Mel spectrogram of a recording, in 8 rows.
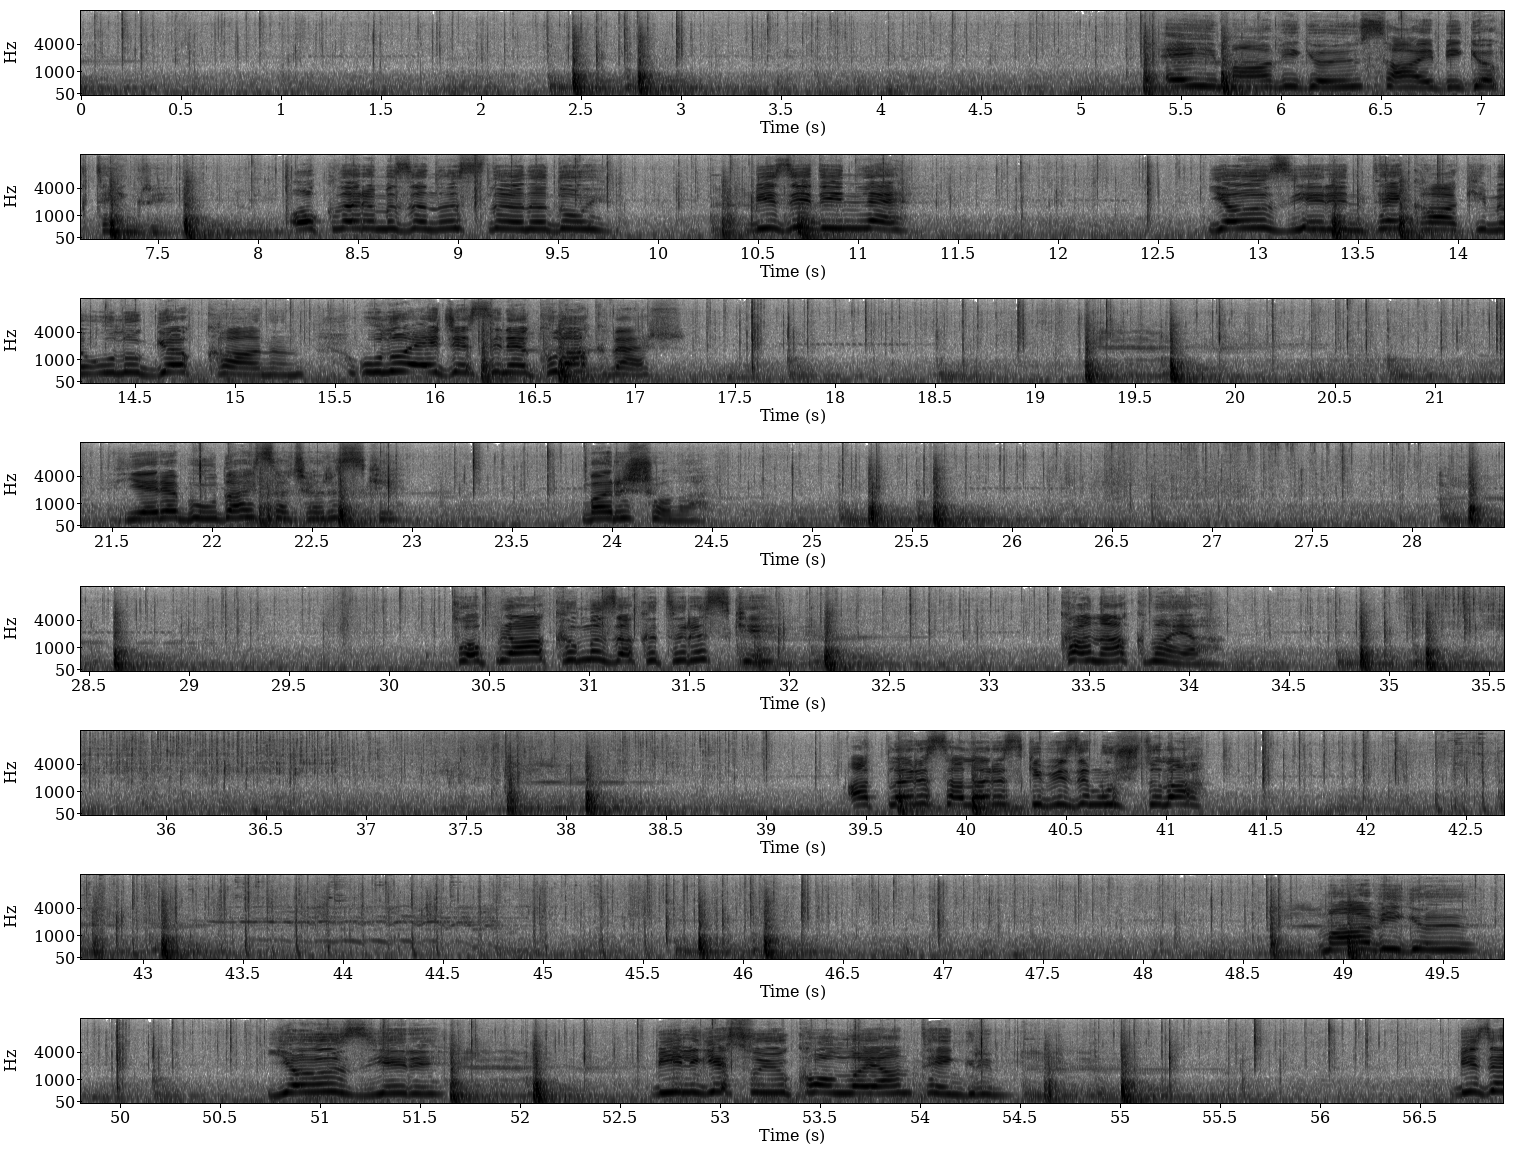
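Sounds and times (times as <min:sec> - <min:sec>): horse neighing: 0:42.8 - 0:45.1
hoof thumps on ground: 0:44.8 - 0:46.6.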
